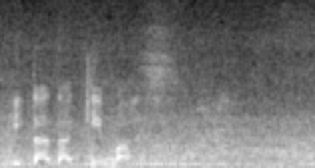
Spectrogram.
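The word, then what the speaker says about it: いただきます: Itadakimasu.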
